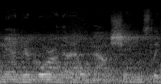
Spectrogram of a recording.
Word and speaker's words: Mandragora: And also, I actually have a side project called Mandragora that I will now shamelessly plug. It's spelled M-A-N-D-R-A, Mandra, and then Gora, G-O-R-A, and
